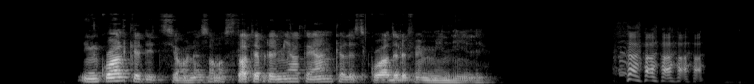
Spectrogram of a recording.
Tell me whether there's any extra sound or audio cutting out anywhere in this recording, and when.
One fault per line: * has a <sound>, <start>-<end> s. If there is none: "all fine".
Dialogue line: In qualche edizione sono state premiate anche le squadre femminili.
* has a laugh, 6.1-7.1 s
